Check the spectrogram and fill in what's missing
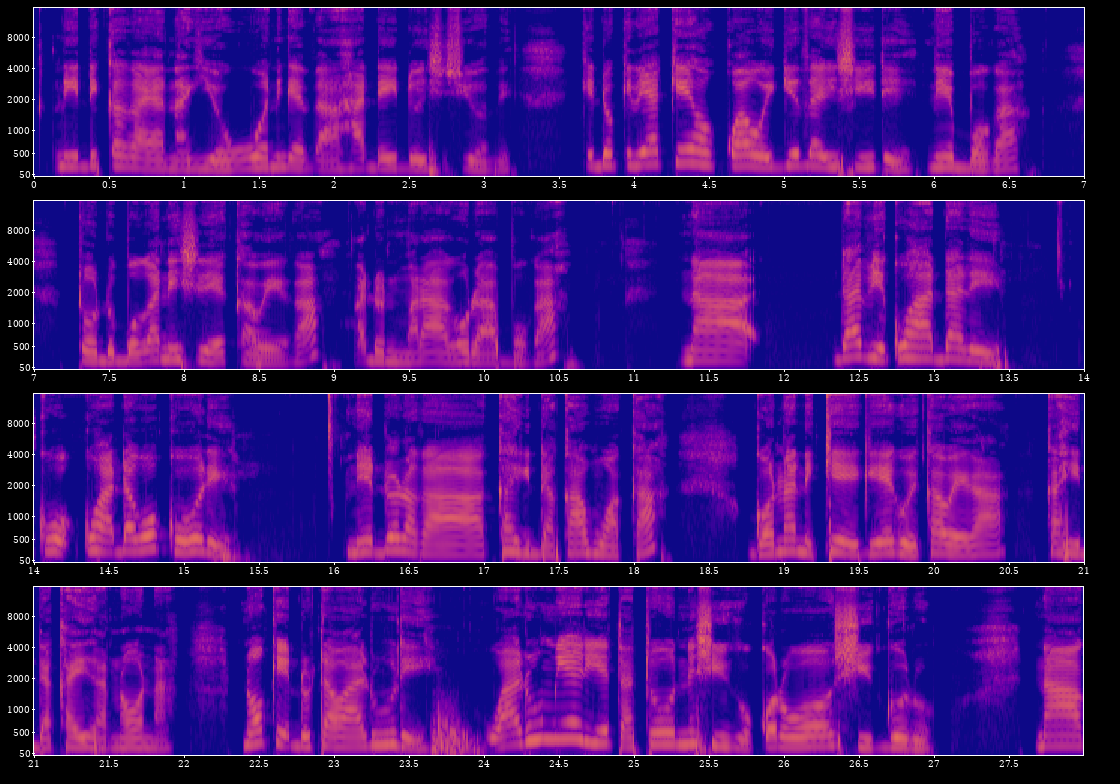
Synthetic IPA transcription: nedekaɣajanaɣiɔɣwɔneɣɛðaɦadɛidɔiʃiʃiɔðɛkendokeɾeakehɔkwaɣoiɡeðaiʃiɾenebɔɣa | tɔndobɔɣaneʃiɾɛkawɛɣaadonemaɾaɣoɾabɔɣa | na | davjekohadaɾe | kkohadaɣokoɾe | nedɔɾaɣakahidakamwakaɣɔnanekeɣeɣwekawɛɣa | kahidakaiɣanɔnanɔkedotawaɾuɾewaɾumieɾietatoneʃiɣokɔɾwɔʃiɣoɾo | na

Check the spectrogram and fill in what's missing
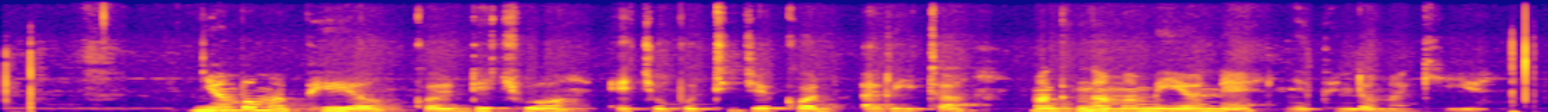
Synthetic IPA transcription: ɲɔmbɔmapʰɪɔkɔddit͡ʃwɔet͡ʃopotʰid͡ʒekʰɔdaɾitʰa | maɡŋamamɪjɔnɛɲɪt̪ɪndɔmakʰie

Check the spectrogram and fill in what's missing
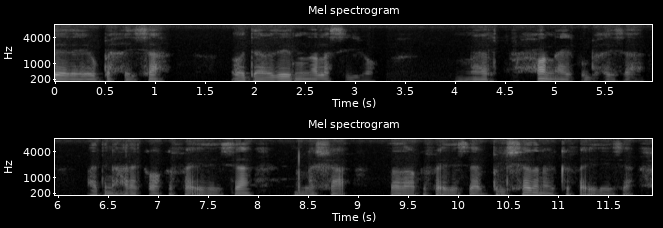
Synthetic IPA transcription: ɛːðɛjʊbɑħɛjsaː | ɔːd̪aːwɐðɛːd̪nɐnɐlɐsiːjɔ | mɛːlqʊrħɔnɐjɛjkʰʊbɛħɛjsaː | ʔɐðɪnɐɦɐɾɛkʰɐwɑːkʰɐfa̰ːʔḭðɛjsaː | nɔlɐʃɐ̰ | ðɐːðɐwɑːkʰɐfa̰ːʔḭðɛjsaːbʊlʃɐðɐnɐwɛjkʰɐfa̰ːʔḭðɛjsaː

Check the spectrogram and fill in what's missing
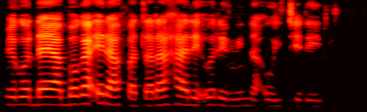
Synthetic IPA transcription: mɛɡɔɗajabɔɡaʔɛɾafataɾaɦaɾɛʔɔɾemina̰ʔoiteɾedi

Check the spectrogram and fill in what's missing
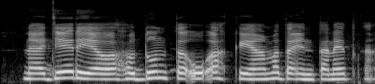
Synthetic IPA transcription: najd͡ʒɛːɾɪjɐwɑħʊd̪ʊnt̪ʰɐʔʊʔɐhkɪjaːmɐd̪ɐɪnt̪ɐnɛt̪kʰɐ

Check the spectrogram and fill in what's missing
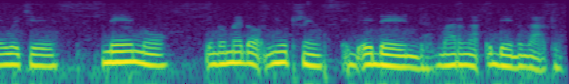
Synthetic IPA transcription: ɛwet͡ʃeneno | kɪndomɛɗɔ̰njutɾinsedendmaɾŋaʔedendŋɡa̰to

